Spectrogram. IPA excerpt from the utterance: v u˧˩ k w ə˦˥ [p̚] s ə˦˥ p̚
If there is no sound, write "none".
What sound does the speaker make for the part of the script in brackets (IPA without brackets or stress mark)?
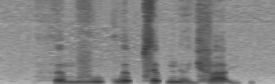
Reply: p̚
